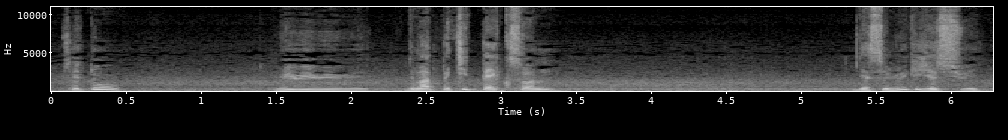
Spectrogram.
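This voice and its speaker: A man hosting a casual live stream, speaking in a fairly high voice. He talks straight to his viewers and repeats key phrases to drive his point home. A faint ambient hum sits behind him. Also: unhurried. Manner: emphatic, repeats phrases for stress; greets and answers viewers by name.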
